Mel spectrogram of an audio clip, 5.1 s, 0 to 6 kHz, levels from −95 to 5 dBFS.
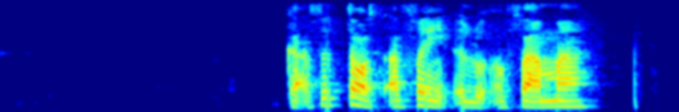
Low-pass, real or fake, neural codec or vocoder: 5.4 kHz; real; none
